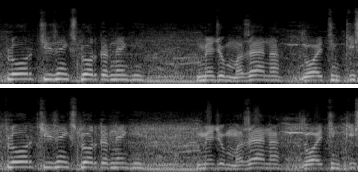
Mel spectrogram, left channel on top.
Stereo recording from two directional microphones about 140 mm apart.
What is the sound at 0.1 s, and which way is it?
Speech, 40° left (ahead or behind).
